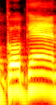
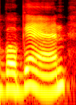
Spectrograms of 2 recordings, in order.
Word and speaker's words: Gauguin: Or Gauguin, I think it's pronounced. It's a French name.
